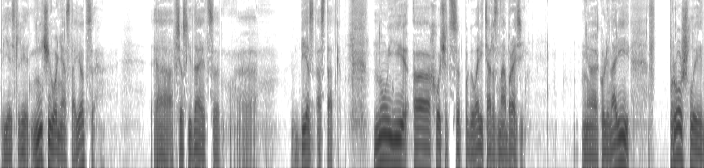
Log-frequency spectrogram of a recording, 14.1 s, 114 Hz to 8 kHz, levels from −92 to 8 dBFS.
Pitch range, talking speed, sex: 80-105 Hz, 70 wpm, male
